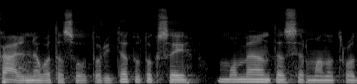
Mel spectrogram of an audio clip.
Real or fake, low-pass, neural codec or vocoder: real; 14.4 kHz; none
